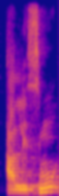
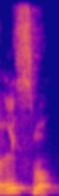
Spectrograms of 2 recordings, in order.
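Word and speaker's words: الاسم: Apabila seseorang hendak memulai bacaan dengan alismu ini, maka dia membacanya menjadi alismu atau lismu.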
